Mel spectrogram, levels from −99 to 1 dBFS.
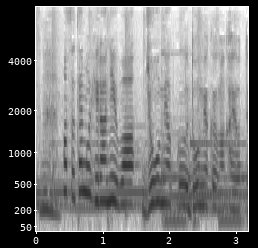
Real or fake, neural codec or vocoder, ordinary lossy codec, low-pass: real; none; none; none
